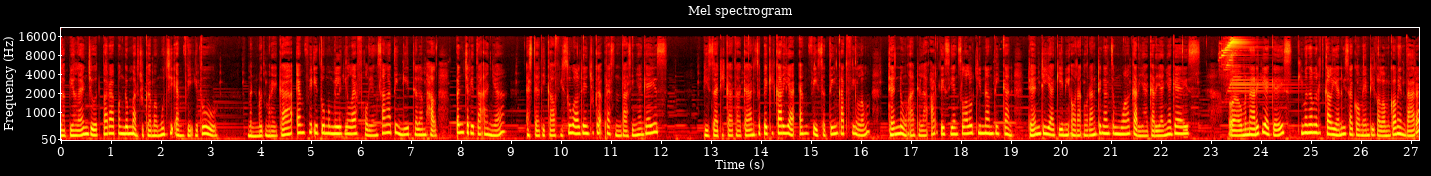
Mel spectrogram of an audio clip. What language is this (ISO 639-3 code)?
ind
